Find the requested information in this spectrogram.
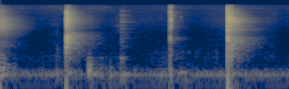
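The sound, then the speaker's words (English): A few sharp hand claps, three loud ones and a couple of softer ones, land at an uneven pace over a steady low hum, with no talking. “Clappy claps.”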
